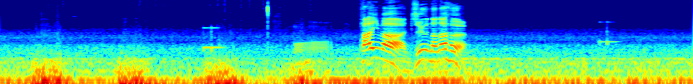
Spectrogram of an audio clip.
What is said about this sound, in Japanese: 僕はですね、実は車のこの運転席の目の前にマイクを設定してて、電話がかかってきてもうまくいくようにやってるんですけれども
